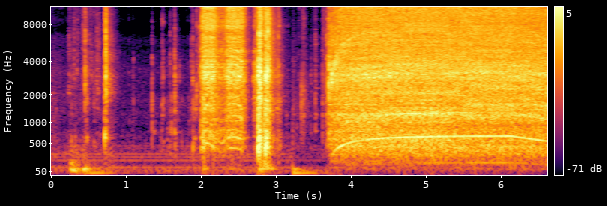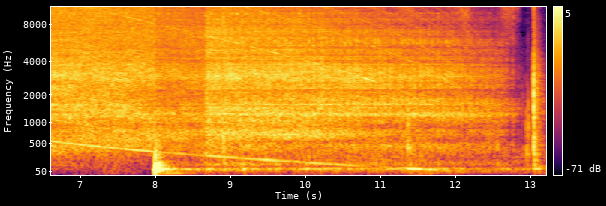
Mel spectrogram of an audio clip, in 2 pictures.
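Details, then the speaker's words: Angle grinder after fitting new brushes to replace worn ones: steady high whine, no sparking, no rumble or rattle, stopping much quicker as brushes press on the armature; motor running perfectly. "she's not sparking motor's running perfectly and she's stopping a lot quicker as well"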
